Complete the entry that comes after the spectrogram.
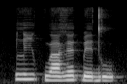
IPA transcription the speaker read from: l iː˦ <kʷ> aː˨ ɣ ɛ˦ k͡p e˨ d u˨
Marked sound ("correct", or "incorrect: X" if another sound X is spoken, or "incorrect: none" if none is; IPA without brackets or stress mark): correct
